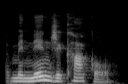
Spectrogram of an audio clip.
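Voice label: "meningococcal", British English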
